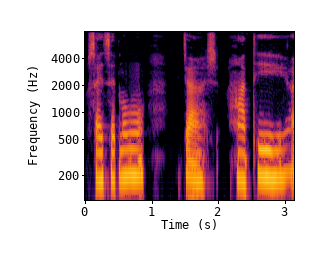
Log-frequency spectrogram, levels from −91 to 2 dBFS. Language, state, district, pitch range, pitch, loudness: Idu Mishmi, Arunachal Pradesh, Lower Dibang Valley, 160-190 Hz, 180 Hz, -19 LUFS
